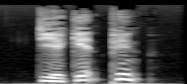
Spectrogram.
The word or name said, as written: dirigentpind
